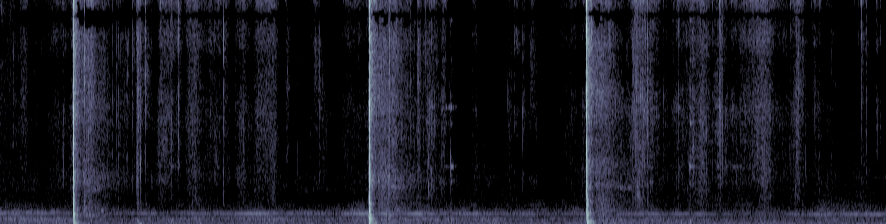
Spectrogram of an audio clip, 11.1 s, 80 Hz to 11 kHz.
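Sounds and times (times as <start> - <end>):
axe chopping into log: 0.9 - 1.8, 4.6 - 5.2, 7.3 - 8.1.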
